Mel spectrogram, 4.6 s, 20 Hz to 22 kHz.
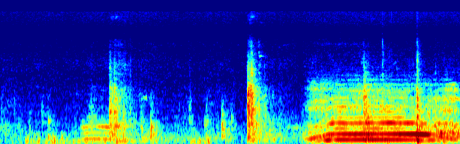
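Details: Nelore and Anelorada cows from a herd of 24, some with calves and some pregnant, at Novo Horizonte, São Paulo, Brazil. Clattering and scattered knocks come first, then one cow gives a loud, steady, low moo lasting about one and a half seconds.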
